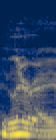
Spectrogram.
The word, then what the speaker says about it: Liray: So, like, we met Liray. Am I pronouncing that right? – Liray, yeah.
